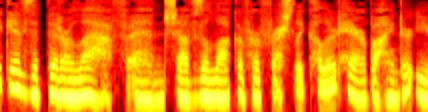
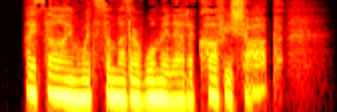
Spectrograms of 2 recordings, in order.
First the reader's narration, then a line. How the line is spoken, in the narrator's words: says with a sigh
